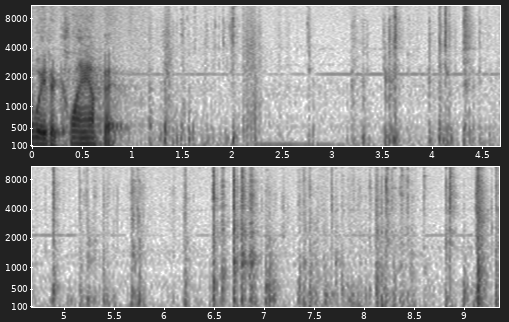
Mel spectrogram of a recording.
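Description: A pencil scratches and taps on wood.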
